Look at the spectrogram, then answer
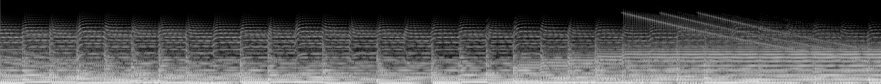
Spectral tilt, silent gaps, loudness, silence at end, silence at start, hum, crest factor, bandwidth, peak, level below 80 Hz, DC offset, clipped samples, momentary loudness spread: -7.5 dB/octave; none; -13 LUFS; 0 s; 0 s; none; 10 dB; 11.5 kHz; 0 dBFS; -14 dBFS; under 0.1%; under 0.1%; 2 LU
